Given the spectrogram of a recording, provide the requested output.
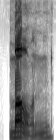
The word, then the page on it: moan: American English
